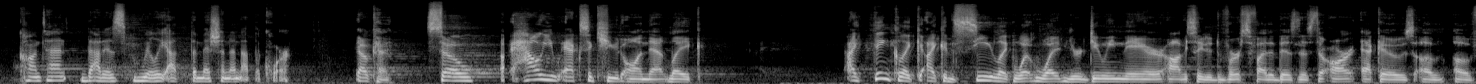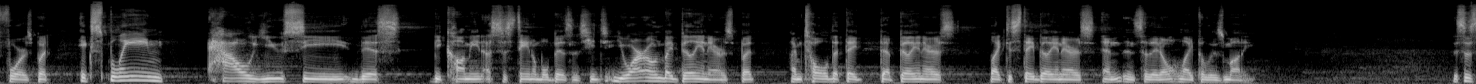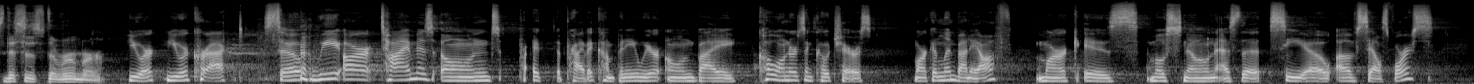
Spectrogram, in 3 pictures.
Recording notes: Last week, I was in Chicago to attend the Omeda OX6 conference, where I recorded a live version of The Rebooting Show podcast.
